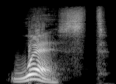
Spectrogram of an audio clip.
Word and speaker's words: West: W رو وقتی میخواید تلفظ کنید در انگلیسی لبهاتون حالت بوسه انگار که میخواید یار رو ببوسید. West لبها حالت بوسه و یا لوله‌ای میگید West.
